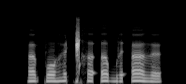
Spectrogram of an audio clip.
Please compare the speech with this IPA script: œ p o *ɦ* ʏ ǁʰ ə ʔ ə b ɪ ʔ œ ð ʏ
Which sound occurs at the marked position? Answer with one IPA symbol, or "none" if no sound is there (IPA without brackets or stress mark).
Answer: ɦ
